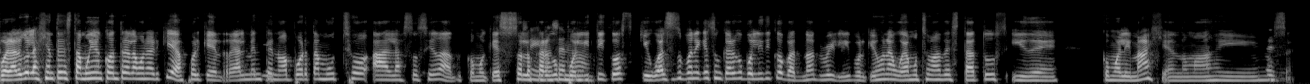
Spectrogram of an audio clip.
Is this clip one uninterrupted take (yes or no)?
yes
